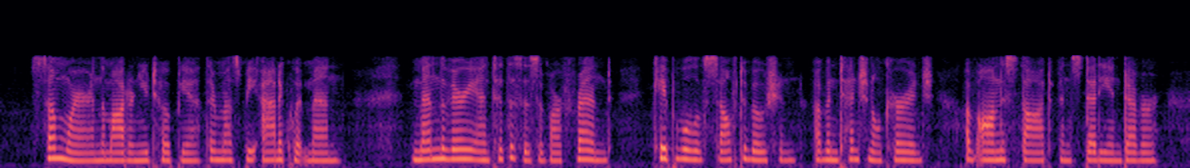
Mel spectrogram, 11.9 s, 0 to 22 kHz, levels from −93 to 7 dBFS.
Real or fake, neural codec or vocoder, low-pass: real; none; 5.4 kHz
